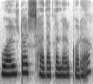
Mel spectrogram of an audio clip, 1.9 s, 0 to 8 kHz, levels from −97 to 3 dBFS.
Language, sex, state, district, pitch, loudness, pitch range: Bengali, female, West Bengal, Cooch Behar, 235 Hz, -17 LUFS, 215-265 Hz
